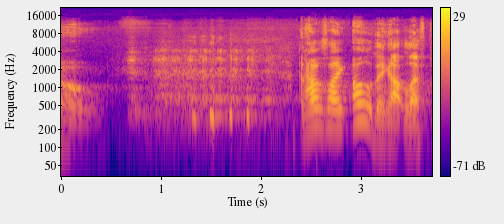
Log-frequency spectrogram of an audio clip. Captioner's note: laughter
